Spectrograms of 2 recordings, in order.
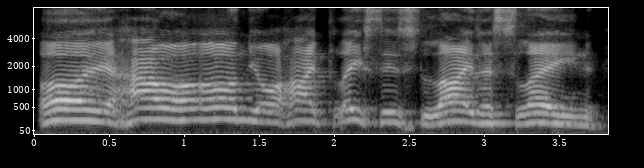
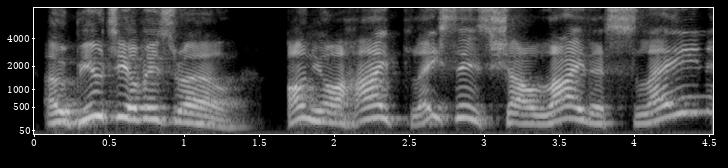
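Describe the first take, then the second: First: A lamenting cry, slow; slow exclamation of woe. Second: Questioning tune, rising at the end; read as a question. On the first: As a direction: mourn it as a statement. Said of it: "The exclamation mark way of saying it is". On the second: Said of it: "Question mark". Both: Shown as a demonstration.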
